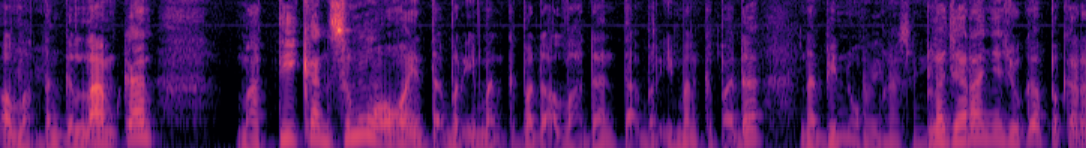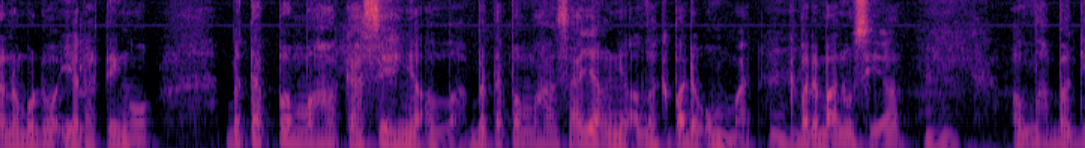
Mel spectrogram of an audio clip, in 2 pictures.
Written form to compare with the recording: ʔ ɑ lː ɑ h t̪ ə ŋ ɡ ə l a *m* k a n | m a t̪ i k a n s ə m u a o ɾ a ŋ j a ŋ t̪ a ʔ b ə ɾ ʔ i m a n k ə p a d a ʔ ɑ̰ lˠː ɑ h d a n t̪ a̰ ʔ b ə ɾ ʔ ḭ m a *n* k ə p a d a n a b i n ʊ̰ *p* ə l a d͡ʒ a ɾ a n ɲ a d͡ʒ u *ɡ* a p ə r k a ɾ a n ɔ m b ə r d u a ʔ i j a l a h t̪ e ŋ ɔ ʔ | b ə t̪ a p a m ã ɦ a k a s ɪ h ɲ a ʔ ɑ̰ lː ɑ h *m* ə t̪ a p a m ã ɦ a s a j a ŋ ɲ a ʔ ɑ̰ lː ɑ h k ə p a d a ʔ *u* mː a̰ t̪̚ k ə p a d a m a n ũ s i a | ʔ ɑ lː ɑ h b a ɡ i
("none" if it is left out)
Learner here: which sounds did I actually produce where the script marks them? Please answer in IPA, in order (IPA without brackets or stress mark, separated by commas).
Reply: m, n, p, ɡ, b, u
